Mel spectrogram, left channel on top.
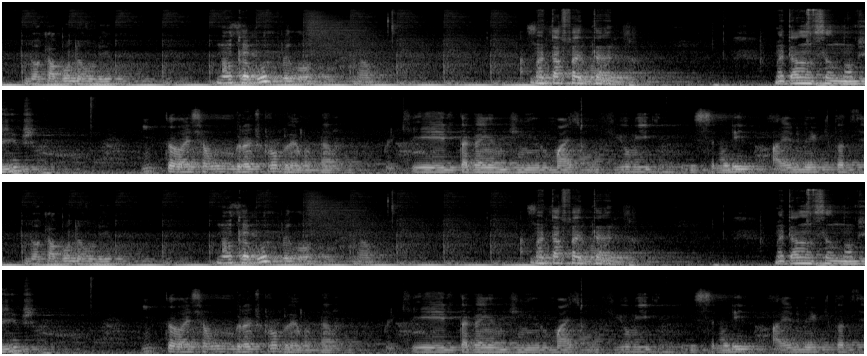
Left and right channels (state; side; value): quieter; right; 3.4 dB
